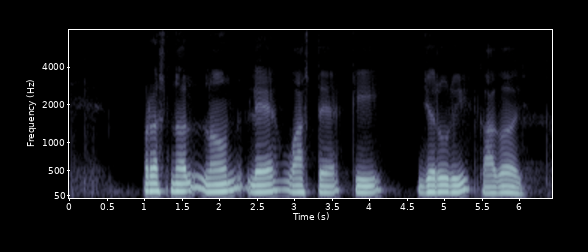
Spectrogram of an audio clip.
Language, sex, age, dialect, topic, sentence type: Maithili, male, 18-24, Bajjika, banking, question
